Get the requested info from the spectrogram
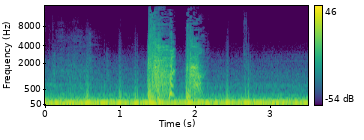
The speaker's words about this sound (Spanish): Sigo con esa tos. Es una especie como de gripe.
